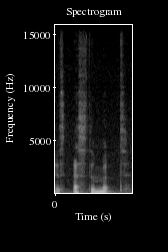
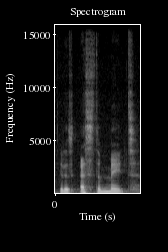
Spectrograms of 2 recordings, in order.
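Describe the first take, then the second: First: The last syllable has a reduced 'mit' sound. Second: The last syllable has a full 'mate' sound. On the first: It is used as a noun. "If it's a noun" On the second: It is used as a verb. "if it's a verb"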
